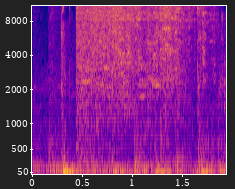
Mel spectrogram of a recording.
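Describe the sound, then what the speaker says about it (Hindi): A glass pane shatters with a sharp crack, then bright, loud crashing and tinkling of breaking glass carries on for nearly two seconds, with no talk. "ये कांच तो चकनाचूर हो गया"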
